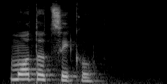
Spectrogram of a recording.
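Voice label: "мотоцикл" Komi, female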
